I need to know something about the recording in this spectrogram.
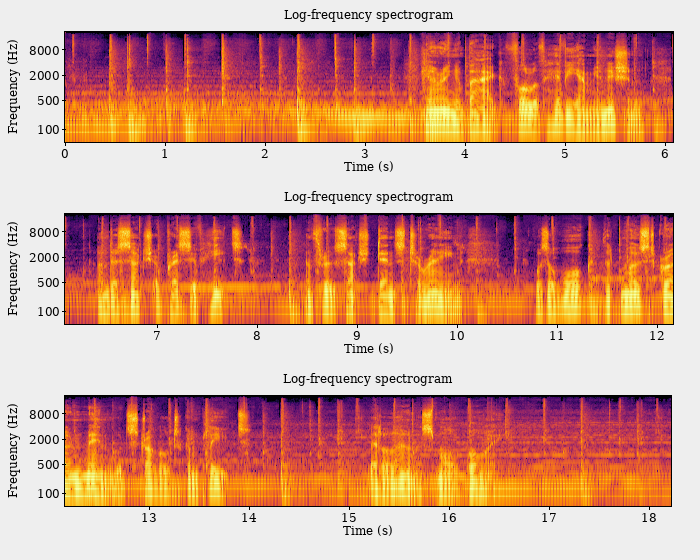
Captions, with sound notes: - [Voiceover] Carrying a bag full of heavy ammunition, under such oppressive heat and through such dense terrain, was a walk that most grown men would struggle to complete, let alone a small boy.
